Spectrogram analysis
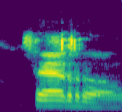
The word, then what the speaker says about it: cerro: So the third letter of the alphabet, C, can sound like an S, like S or zeta, unless it's accompanied by letter A or O or U. So that's why cama sounds cama, but there is another case, which is cerro, which means mountain, and it will be written C-E-R-R-O, cerro.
